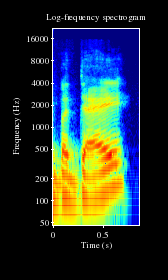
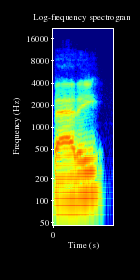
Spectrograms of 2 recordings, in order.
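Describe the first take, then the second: First: The name sounds like 'bidet', stressed at the end. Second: The name sounds like 'batty', with a short a. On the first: "change the pronunciation ... to Bidet" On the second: "from Batty and Beatty"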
